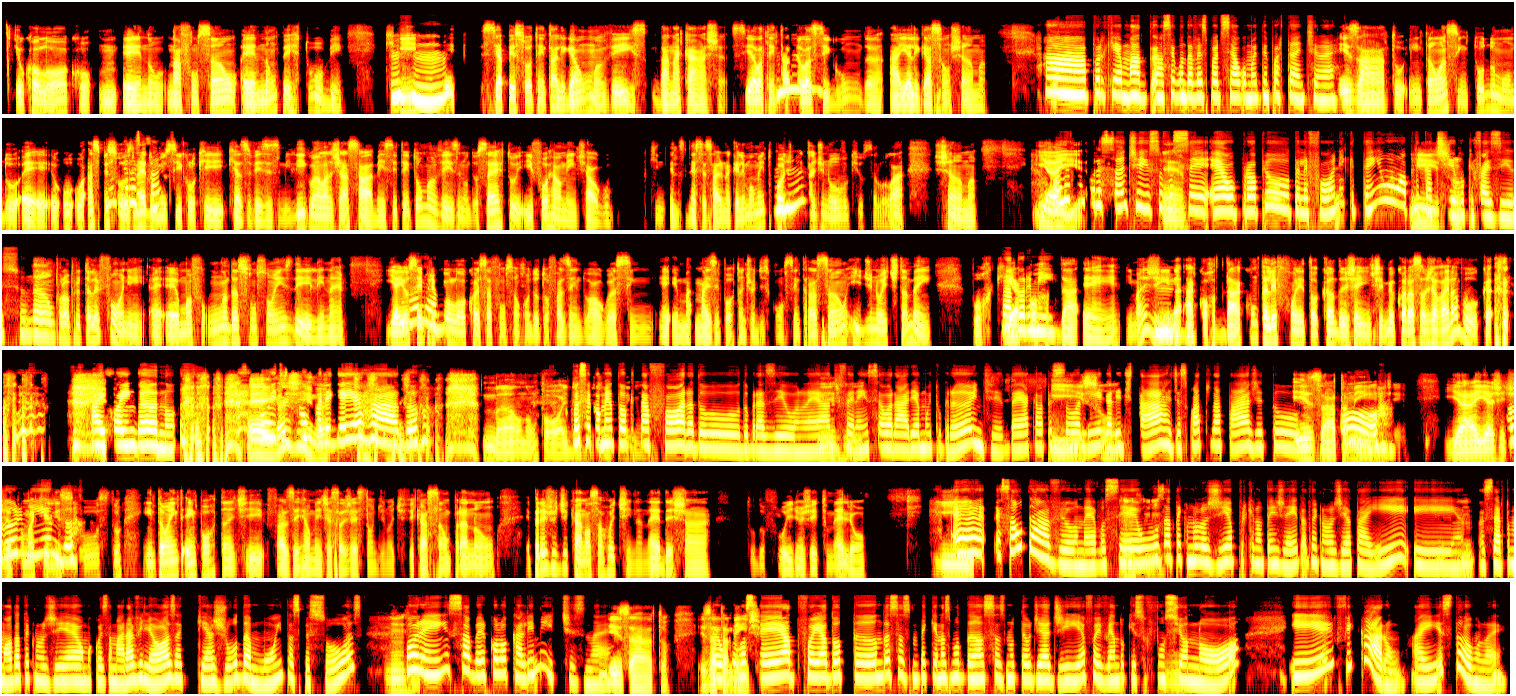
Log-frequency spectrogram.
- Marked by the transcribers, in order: tapping; giggle; laugh; chuckle; other background noise
- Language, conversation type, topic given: Portuguese, podcast, Que pequenas mudanças todo mundo pode adotar já?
